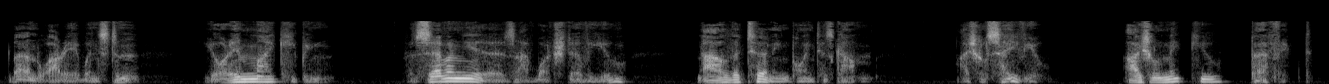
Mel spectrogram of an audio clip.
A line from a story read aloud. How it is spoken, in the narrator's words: A voice murmured in his ear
